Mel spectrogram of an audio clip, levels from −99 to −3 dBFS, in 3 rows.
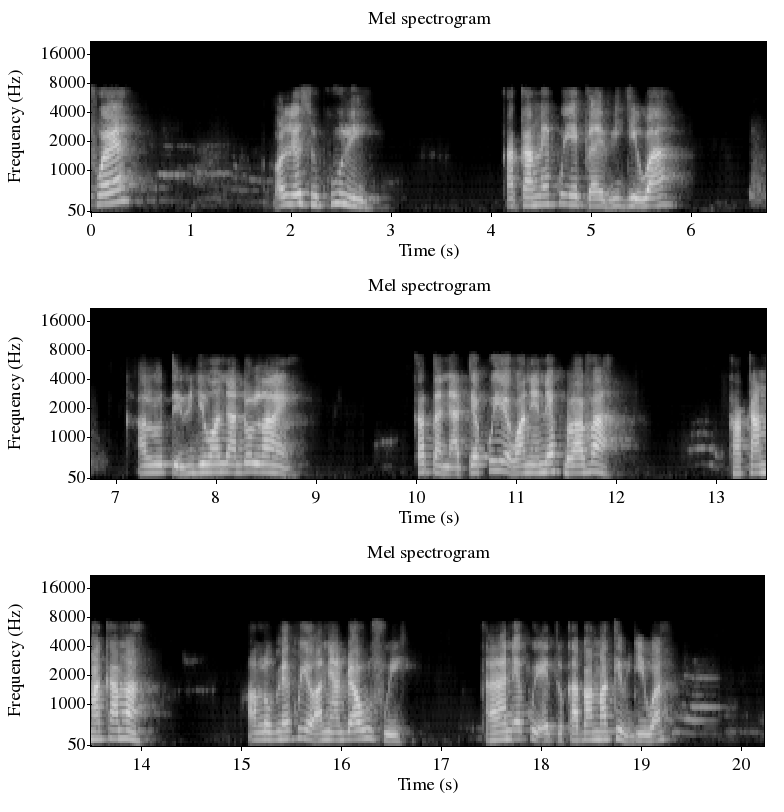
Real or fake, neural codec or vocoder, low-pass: fake; codec, 16 kHz, 2 kbps, X-Codec, HuBERT features, trained on general audio; 7.2 kHz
